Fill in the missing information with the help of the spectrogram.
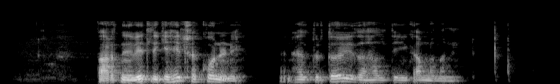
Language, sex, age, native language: Icelandic, male, 50-59, Icelandic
